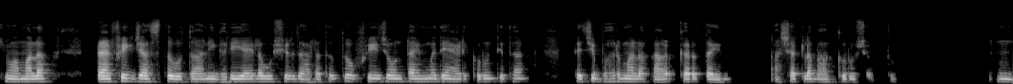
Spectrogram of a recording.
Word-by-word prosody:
किंवा 135 -2 +1
मला 135 +1 +5 0.5
ट्रॅफिक 135 +2 +5
जास्त 135 -1 +3
होतं 125 -1 +3
आणि 130 +1 +1
घरी 125 +2 +1
यायला 130 +1 +3
उशीर 130 +1 -3
झाला 125 -2 -2
तर 140 - -2
तो 150 -2 +2
फ्री 140 -1 0
झोन 140 0 +2
टाईममध्ये 135 0 +1
एड 125 +1 -3
करून 140 +1 -1
तिथं, 140 0 -5 0.5
त्याची 135 +1 +1
भर 135 +2 -4
मला 130 -1 +1 0.4
करता 125 0 +2
येईल 120 +1 -2 0.5
अशातला 130 0 -1
भाग 120 -1 -4
करू 125 -1 -1
शकतो - - -17 1.1
हं. 260 -1 -1
135 Hz, 165 wpm, -22 LUFS, 125-140 Hz, 1.1 s, मला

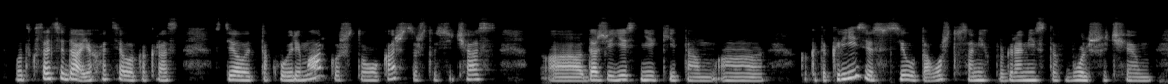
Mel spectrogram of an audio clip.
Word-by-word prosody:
Вот, 215 0 -3
кстати, 265 +1 +2
да, 240 -1 +7
я 185 +3 +3
хотела 215 -4 0
как 200 +1 -7
раз 185 -1 -2 0.4
сделать 195 -2 +2
такую 195 -1 -1
ремарку, 225 - +2
что 190 -2 -2
кажется, 260 -1 -1
что 195 +2 -10
сейчас, 230 +2 -3 0.4
а, 170 0 +2
даже 200 +3 +3
есть 205 +1 0
некий 195 -1 -1
там, 175 -1 -2
э, - - -11 0.3
как - - -9
это, 185 -2 -4
кризис 240 - +2
в - - -7
силу 215 -3 0
того, 180 +6 -1
что - - -9
самих 195 +1 0
программистов 190 +1 0
больше, 190 0 0
чем 175 -2 -4
195 Hz, 160 wpm, -23 LUFS, 185-215 Hz, 0.4 s, да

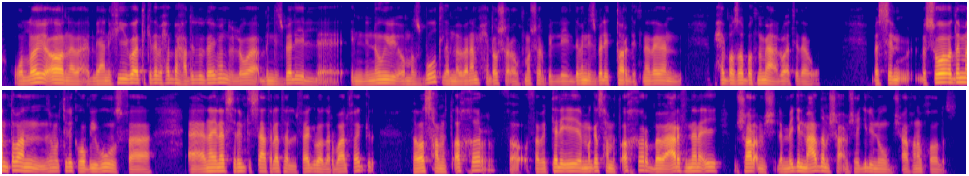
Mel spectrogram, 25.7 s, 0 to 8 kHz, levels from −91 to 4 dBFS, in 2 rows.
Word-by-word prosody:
والله 130 +9 +5
آه 125 0 +9
أنا 105 -3 -2
ال 100 +2 -7
يعني 105 0 -2
في 140 +7 -1
وقت 135 -1 +5
كده 135 0 -3
باحب 130 +1 -3
احدده 125 +2 -4
دايمًا 130 +3 0
اللي 110 -7 -5
هو 110 -1 +1
بالنسبة 105 +2 -2
لي 125 0 -1
ال 95 -6 -8 0.4
إن 100 0 -5
نومي 125 +2 +3
يبقى 105 -4 -1
مضبوط 115 - -4
لمّا 100 -2 -3
بانام 115 +4 -1
23:00 110 0 -5
أو 95 - -6
00:00، 95 -2 -8
ده 110 - -3
بالنسبة 115 -1 0
لي 115 - 0
الtarget 115 0 0 0.2
إن 105 - -4
أنا - - -2
دايمًا 110 -5 -1 0.4
باحب 120 -1 -3
اضبط 120 0 -1
نومي 115 -1 +1
على 100 -3 +2
الوقت 105 0 -4
دَوّة. 95 -1 -8 0.7
بس 110 +2 -4
م 120 0 -1
بس 120 +4 -4
هو 155 +1 +11
دايمًا 155 -1 +3
طبعًا 135 -9 +2
زي 120 - -5
ما 125 - -3
قُلت 125 +3 -8
لِك 140 -3 -3
هو 115 - +3
بيبوظ 120 0 -1
ف - - -11 0.8
ألاقي 125 +4 +3
نفسي 130 0 +2
نمت 130 -1 -2
الساعة 120 +1 +1
03:00 115 -1 -2
والّا 100 - 0
04:00 115 +8 -2 0.5
فباصحى 115 +1 +3
متأخر 140 +8 -2
فو - - -7
فبالتالي 110 +4 0
إيه، 125 0 +3
لمّا 120 0 0
آجي 130 - 0
اصحى 135 -3 -4
متأخر 150 +7 -2
بابقى 110 -4 +3
عارف 130 0 +5
إن 125 +1 +1
أنا 130 0 +2
إيه، 135 +1 -1 0.2
مش - - -8
هاعر 130 0 +7
مش 105 -5 -8
لمّا 110 +2 -2
ييجي 130 +3 +1
الميعاد 130 +2 +5
ده 140 - +2
مش 120 -4 -4
ه - - -4
مش 100 +1 -12
هييجي 110 +3 -6
لي 120 -1 -3
نوم، 105 -4 -5
مش 80 - -22
هاعرف 105 0 -4
أنام 110 0 -5
خالص. 95 -1 -10
115 Hz, 210 wpm, -24 LUFS, 105-130 Hz, 0.8 s, هو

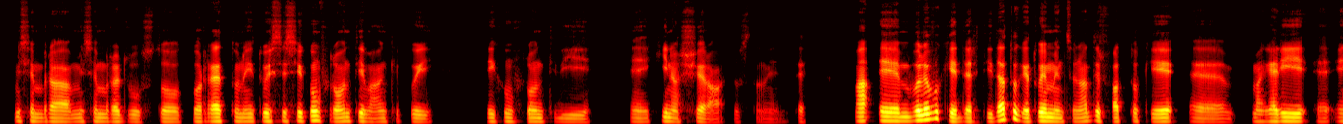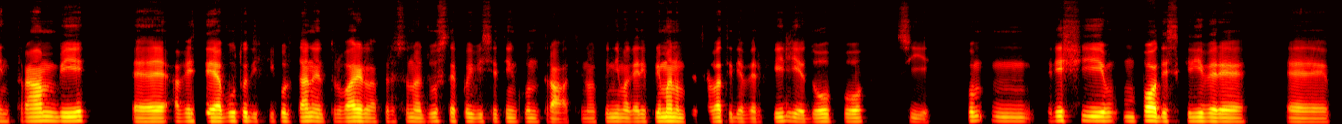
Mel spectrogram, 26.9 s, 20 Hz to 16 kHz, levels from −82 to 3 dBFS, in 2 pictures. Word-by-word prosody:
Mi 125 - -8
sembra 110 -3 -2
mi 105 +1 -10
sembra 110 0 -4
giusto, 100 0 -7
corretto 115 +1 0
nei 115 0 -4
tuoi 120 +1 -1
stessi 125 0 -4
confronti, 120 -3 +1
ma 100 - -9
anche, 105 +1 -11
poi, 100 -2 -7 0.5
nei 110 - -6
confronti 105 -1 -7
di, 100 -2 -11 0.4
ehm, 105 -1 -9
chi 120 +3 -4
nascerà 105 -3 -5
giustamente. 90 +1 -23 0.4
Ma, 125 0 +3
ehm, 125 -2 +5
volevo 160 +9 +10
chiederti: 110 - +1
dato - - +7
che 105 - +4
tu - - -1
hai 125 - +11
menzionato 110 +1 -1
il - - +2
fatto 110 +1 -5
che, 110 -1 +1
ehm, 100 -3 -9 0.2
magari, 115 +1 +2
e 105 -1 -17
entrambi, 120 +3 +2 0.4
ehm, 105 0 +2
avete 115 0 -1
avuto 120 +2 +2
difficoltà 115 +1 -4
nel 115 -3 -2
trovare 115 +2 +4
la 110 -2 -3
persona 105 +1 -7
giusta 115 +3 -7
e - - -6
poi 115 - -6
vi 110 0 -7
siete 110 +1 -11
incontrati, 105 -3 -7
no, 100 - -12
e 100 - -13
quindi, 115 0 -5
magari, 105 0 -4
prima 120 0 +3
non 115 -2 +1
pensavate 115 +2 -4
di 110 - -7
aver 100 -1 -9
figli, 120 0 -4
e 100 - -2
dopo, 110 +1 -2 0.2
sì, 95 -5 -14 0.4
co 130 +1 -4
mhmm, 115 -3 -8
riesci 130 +1 0
un 125 0 +1
un 120 -1 -8
po' 135 - +8
a - - +10
descrivere, 115 -2 0 0.3
ehm, 100 -1 -4
110 Hz, 160 wpm, -24 LUFS, 105-120 Hz, 0.5 s, hai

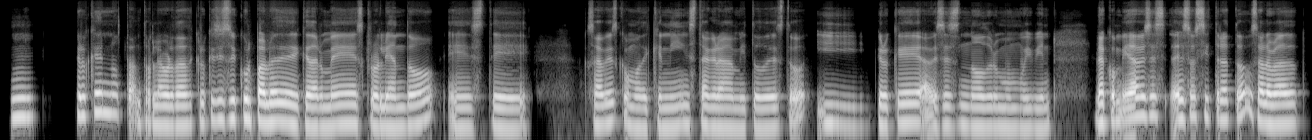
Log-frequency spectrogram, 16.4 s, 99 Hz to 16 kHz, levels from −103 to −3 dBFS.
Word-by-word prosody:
Mm, 230 +1 +1 0.5
creo 235 -1 +2
que 275 +2 +2
no 265 -1 -2
tanto, 200 -6 -4
la 175 0 +1
verdad, 170 0 +3
creo 190 +1 -5
que 205 - -4
sí 205 +1 -1
soy 210 +1 0
culpable 200 -4 +5
de 190 -3 +4
quedarme 170 +2 +2
escrolleando, 170 +3 0
este, 160 -1 -3 0.7
¿sabes?, 180 +2 -1
como 165 -3 -3
de 155 -1 -1
que 160 - -6
en 160 0 -2
Instagram 165 -2 -1
y 155 - -4
todo 155 0 -1
esto. 320 - -2
Y 170 -3 -7
creo 170 -1 0
que 185 0 +2
a - - +2
veces 170 +1 -3
no 165 -2 -1
duermo 160 0 -3
muy 155 0 -5
bien. 155 +1 -5 0.5
La 185 0 +3
comida 105 - +4
a - - +4
veces, 240 0 0
eso 215 +3 +2
sí 235 -1 -4
trato 210 +4 -1
o 280 - -3
sea, 195 -6 +3
la 180 - +6
verdad, 180 +1 +3
175 Hz, 165 wpm, -21 LUFS, 160-195 Hz, 0.7 s, la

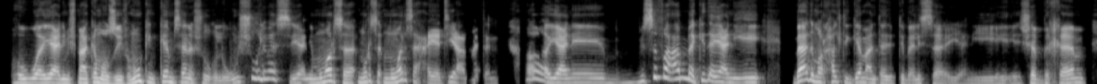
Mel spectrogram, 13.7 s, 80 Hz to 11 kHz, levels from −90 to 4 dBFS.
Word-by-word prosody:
هو 155 +2 +2
يعني 155 -1 +5
مش 140 +2 -2
مع 150 - +8
كام 165 +2 +3
وظيفة 130 -2 +3
ممكن 180 -1 +3
كام 190 +2 +1
سنة 170 -1 0
شغل، 125 -6 -6
ومش 150 +10 -3
شغل 300 -2 -2
بس 285 - -1
يعني 150 -1 -2
ممارسة 160 -4 +2
ممارس 180 +1 -1
ممارسة 185 +6 0
حياتية 135 +5 -1
عامةً، 110 -1 -8 0.4
آه 280 - -2
يعني 165 0 0
ب 150 +2 -14
بصفة 350 - +1
عامة 300 -2 +1
كده 240 +3 -2
يعني 170 -4 +2
إيه، 170 +1 -2 0.4
بعد 245 0 +6
مرحلة 195 -1 -1
الجامعة 160 +1 -2
أنت 140 -1 -5
بتبقى 130 +1 -6
لسه 140 -1 -5
يعني 115 - -12
شاب 130 +1 -3
خام 160 +3 0
160 Hz, 155 wpm, -22 LUFS, 140-185 Hz, 0.4 s, مع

